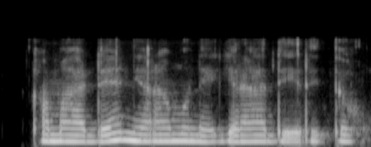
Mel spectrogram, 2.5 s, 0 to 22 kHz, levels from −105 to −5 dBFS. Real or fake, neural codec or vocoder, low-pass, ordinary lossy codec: fake; codec, 16 kHz, 4.8 kbps, FACodec; 7.2 kHz; none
